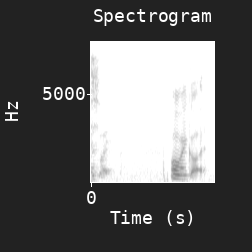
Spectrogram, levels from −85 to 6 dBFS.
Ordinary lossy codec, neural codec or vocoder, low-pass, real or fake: none; none; 7.2 kHz; real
